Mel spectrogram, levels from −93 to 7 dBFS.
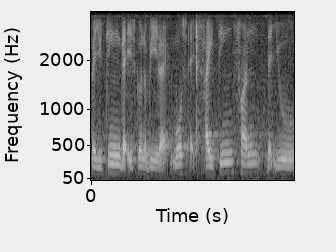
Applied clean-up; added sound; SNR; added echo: none; none; none; none.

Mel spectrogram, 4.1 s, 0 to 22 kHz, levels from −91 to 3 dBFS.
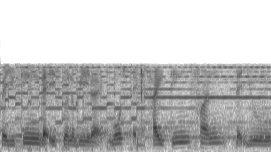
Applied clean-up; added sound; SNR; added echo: none; Electric guitar; 5 dB; none.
